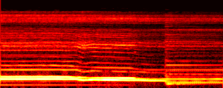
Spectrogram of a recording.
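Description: A long held vocal note over a ringing acoustic guitar chord; the note dips slightly about halfway through, and near the end the guitar moves to a new, lower chord as the sound begins to fade.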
